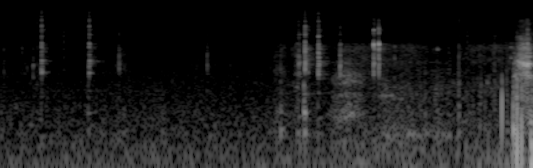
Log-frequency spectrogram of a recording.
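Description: Shrink-wrapped cardboard box being handled: faint clicks and crinkling of plastic film, with a louder stretch of crinkling a little past the middle.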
